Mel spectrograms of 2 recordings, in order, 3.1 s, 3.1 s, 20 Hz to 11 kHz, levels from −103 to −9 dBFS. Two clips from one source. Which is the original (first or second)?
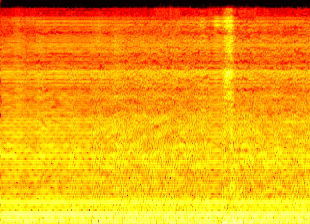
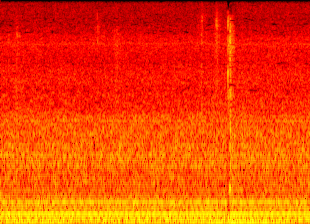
second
